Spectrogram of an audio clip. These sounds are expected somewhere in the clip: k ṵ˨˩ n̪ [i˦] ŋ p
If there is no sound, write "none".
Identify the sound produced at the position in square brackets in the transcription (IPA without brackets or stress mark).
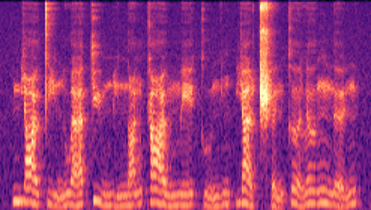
i˦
